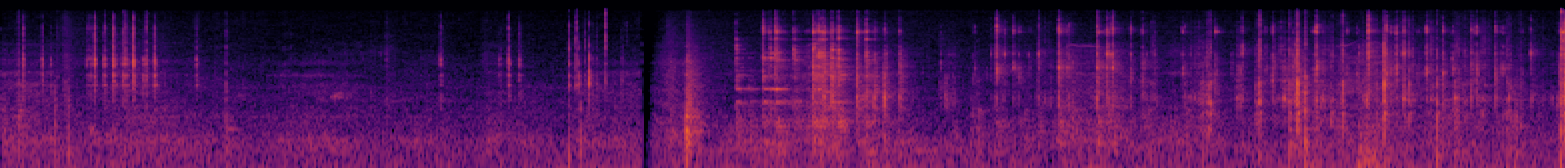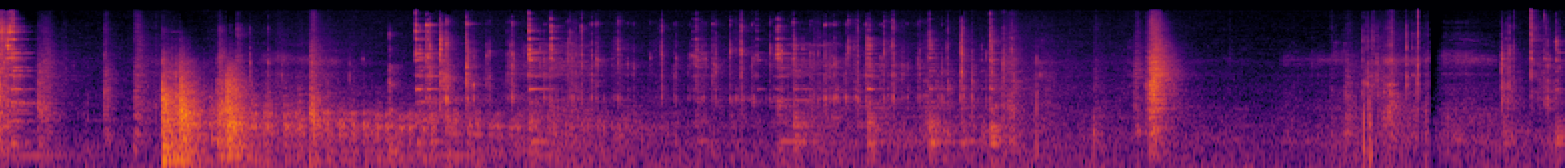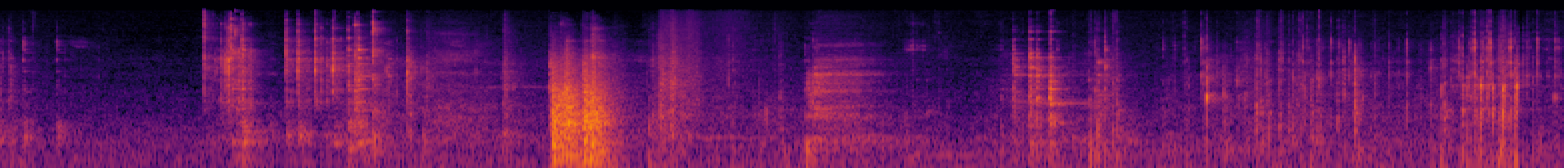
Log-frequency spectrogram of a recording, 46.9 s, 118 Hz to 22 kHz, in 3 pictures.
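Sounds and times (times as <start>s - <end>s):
metal tools clinking and knocking: 7.3s - 16.2s, 17.8s - 26.0s, 30.6s - 32.1s, 33.3s - 35.6s, 41.3s - 46.9s
ringing metallic clank: 15.6s - 16.2s, 18.2s - 21.9s.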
